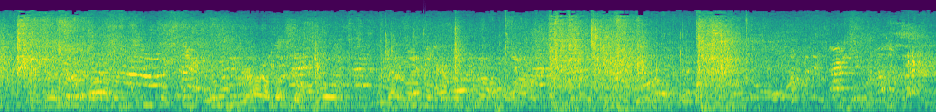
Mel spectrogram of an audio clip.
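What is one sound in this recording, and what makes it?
Several spectators shout and cheer close by.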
